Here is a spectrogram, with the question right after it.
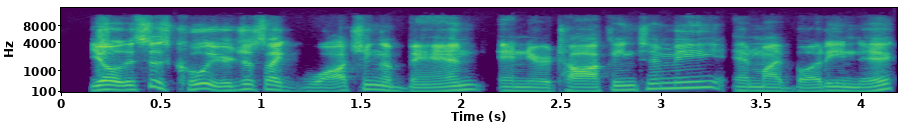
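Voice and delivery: plain

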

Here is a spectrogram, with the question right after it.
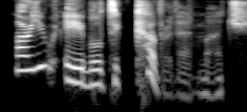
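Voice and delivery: wary, doubting, suspicious tone. Narrating a card game, the merchant asks his question suspiciously. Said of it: "Asked Henmar suspiciously".

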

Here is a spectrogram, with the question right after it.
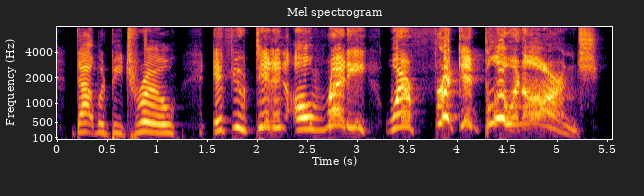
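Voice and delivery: loud, high-pitched yell.

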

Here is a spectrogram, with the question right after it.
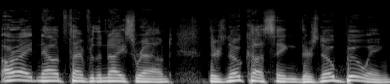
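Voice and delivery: ordinary delivery

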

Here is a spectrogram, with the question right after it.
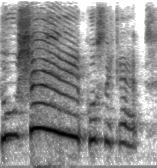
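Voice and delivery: very high squeaky little cartoon mouse voice. Comparing how someone sounds to a cartoon, saying it like the Tom and Jerry cousin mouse. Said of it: "he sounds like the remember Tom and Jerry when Jerry had that little cousin mouse".

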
